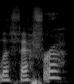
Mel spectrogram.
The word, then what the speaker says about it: Lefebvre: I mean, I do speak French a little bit, but in my mind, it's Lefebvre. But I think in French, they pronounce it Lefebvre. So I don't. – I'm literally going like Brett Favre. And so I'm going Favre.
